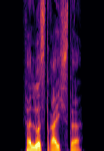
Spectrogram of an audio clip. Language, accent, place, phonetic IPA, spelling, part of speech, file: German, Germany, Berlin, [fɛɐ̯ˈlʊstˌʁaɪ̯çstə], verlustreichste, adjective, De-verlustreichste.ogg
- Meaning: inflection of verlustreich: 1. strong/mixed nominative/accusative feminine singular superlative degree 2. strong nominative/accusative plural superlative degree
